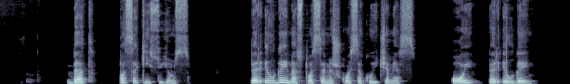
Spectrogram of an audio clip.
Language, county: Lithuanian, Kaunas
